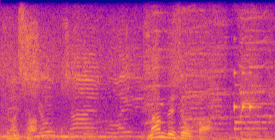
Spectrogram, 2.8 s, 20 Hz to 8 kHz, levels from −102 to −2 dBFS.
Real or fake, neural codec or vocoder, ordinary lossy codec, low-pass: real; none; none; none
